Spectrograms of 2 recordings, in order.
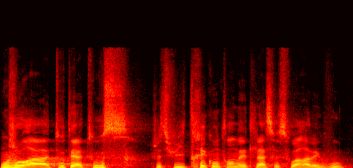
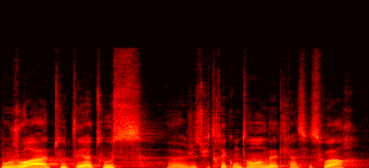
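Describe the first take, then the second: First: It sounds sincere and convincing. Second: It sounds hesitant and unconvincing.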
